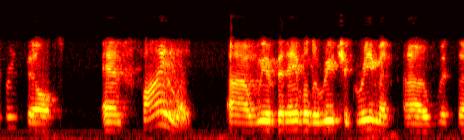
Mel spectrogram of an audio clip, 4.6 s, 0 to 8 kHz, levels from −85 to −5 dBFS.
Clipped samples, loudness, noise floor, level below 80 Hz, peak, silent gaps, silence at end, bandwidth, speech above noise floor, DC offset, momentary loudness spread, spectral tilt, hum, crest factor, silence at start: under 0.1%; -25 LUFS; -55 dBFS; -70 dBFS; -10 dBFS; none; 0 s; 5.8 kHz; 30 dB; under 0.1%; 9 LU; -5.5 dB/octave; none; 18 dB; 0.05 s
